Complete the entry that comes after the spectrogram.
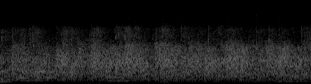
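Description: A church audience bursts into steady applause for the Lord, a dense, continuous wash of many hands clapping at an even level throughout, with no voices standing out.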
